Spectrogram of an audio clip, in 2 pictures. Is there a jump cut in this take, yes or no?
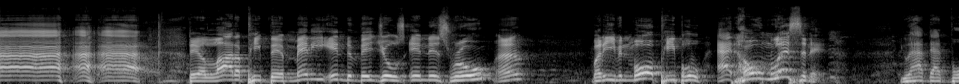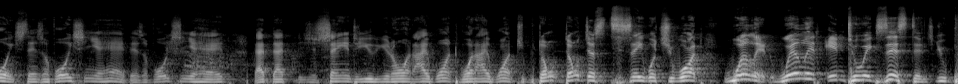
yes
